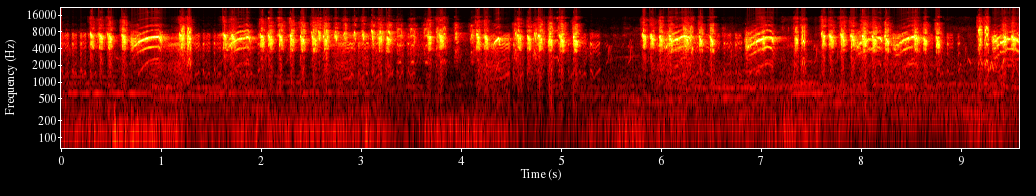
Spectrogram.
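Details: Sunbird song used for trapping in 2021: shrill trilled bursts with looping whistled sweeps, a longer pause near the middle, then renewed rapid high chatter.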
